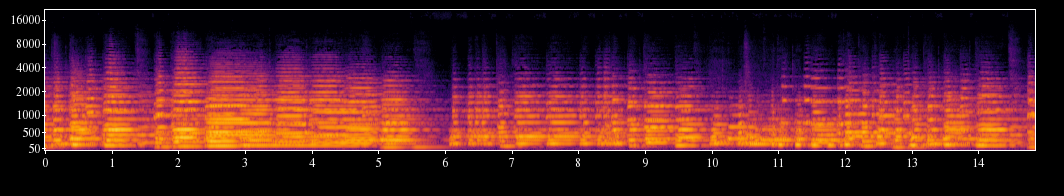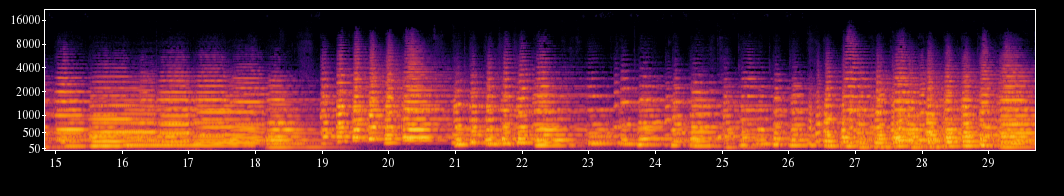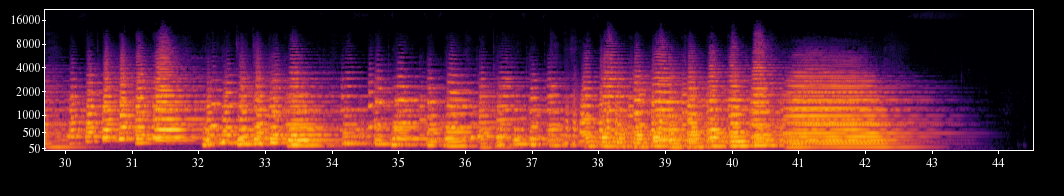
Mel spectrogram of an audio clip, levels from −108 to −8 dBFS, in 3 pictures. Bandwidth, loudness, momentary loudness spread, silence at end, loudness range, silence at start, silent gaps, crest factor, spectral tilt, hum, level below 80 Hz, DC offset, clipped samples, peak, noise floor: 9 kHz; -26 LUFS; 9 LU; 1.55 s; 5 LU; 0 s; none; 18 dB; -8 dB/octave; none; -72 dBFS; under 0.1%; under 0.1%; -8 dBFS; under -90 dBFS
